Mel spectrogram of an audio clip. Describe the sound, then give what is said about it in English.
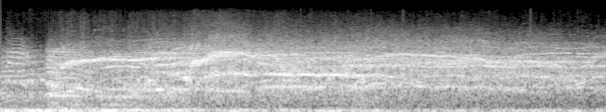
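A crowd of young women standing outside the Plaza Hotel in New York City screams continuously, a loud, dense wall of shrill, high-pitched voices whose pitch wavers and swells without pause, with a low rumble underneath. “This is a group of young ladies standing outside the Plaza Hotel in New York City.”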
